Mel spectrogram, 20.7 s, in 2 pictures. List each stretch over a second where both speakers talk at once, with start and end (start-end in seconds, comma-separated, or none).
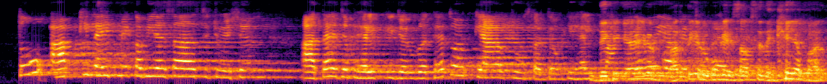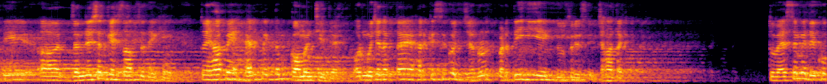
7.5-9.4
